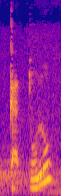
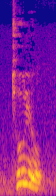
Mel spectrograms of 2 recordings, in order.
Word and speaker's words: Cthulhu: Es Sí, o sea, pero no cualquiera puede pronunciarlo y también este, lo podrían decir como Catulu... porque es la C con la T al principio como K y después Ulu, o lo podrían pronunciar, Tulu. He visto muchos medios que lo pronuncian como Tulu, pero pues este la racita, ¿no? Para la gente que lo conoce más comúnmente es el nombre de Cthulhu.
